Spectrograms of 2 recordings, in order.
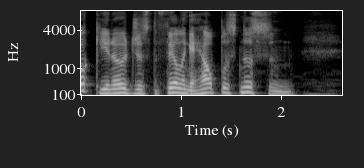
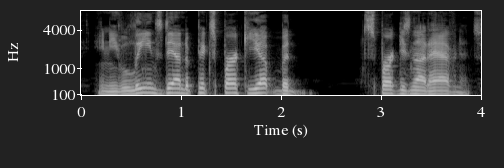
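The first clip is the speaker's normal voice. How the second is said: usual speaking voice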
